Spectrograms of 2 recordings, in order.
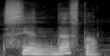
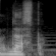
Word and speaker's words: cnDAspe: aussi on est déjà ça se prononce cn d'aspin ou plus simplement d'aspin et il s'agit de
